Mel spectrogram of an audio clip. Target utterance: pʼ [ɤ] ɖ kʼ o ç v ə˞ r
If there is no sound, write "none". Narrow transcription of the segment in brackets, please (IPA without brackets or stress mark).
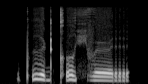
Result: ɯ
